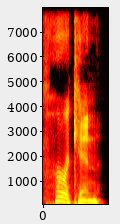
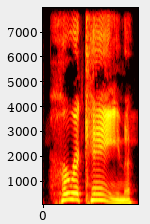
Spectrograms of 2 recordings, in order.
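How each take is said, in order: First: The word is pronounced in the local way. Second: The word is pronounced the way it is spelled. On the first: The speaker calls it right. "and it is hurricane" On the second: The speaker calls it wrong. "a city spelt hurricane"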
